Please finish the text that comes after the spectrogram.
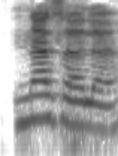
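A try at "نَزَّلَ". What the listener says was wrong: Shadda always. This family wants a shadda. This guy wants a shadda.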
